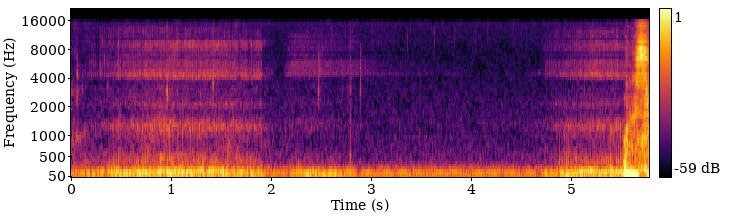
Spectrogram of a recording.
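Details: Dog sedated into a 'twilight' sleep before euthanasia, still able to hear, see and feel: low, rumbling snores over slow breaths.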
